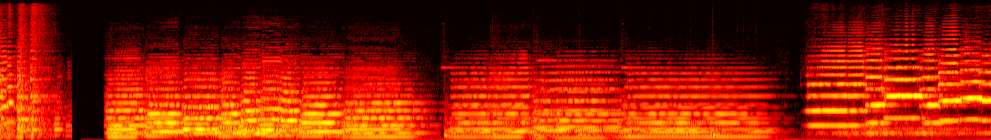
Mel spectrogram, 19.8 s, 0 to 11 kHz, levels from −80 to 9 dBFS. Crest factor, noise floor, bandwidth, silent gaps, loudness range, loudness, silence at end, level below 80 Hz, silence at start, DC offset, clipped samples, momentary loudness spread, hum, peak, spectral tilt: 14 dB; -52 dBFS; 10.5 kHz; 1.51-1.59 s; 8 LU; -19 LUFS; 0 s; -40 dBFS; 0 s; 0.2%; under 0.1%; 13 LU; none; -4 dBFS; -6.5 dB/octave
